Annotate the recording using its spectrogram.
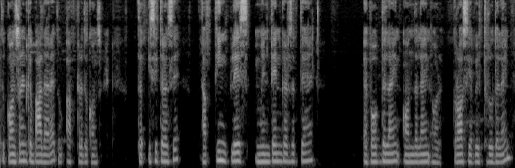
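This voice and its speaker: A man's voice: medium pitch, dark tone. A man teaching a shorthand class in with mixed in, repeating points and checking in with his students often. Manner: repetitive explaining, checks in with "theek hai". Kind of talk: classroom lesson explaining at a board.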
